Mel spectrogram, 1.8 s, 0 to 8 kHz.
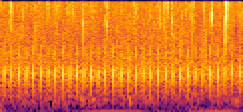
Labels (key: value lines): label: biophony, rattle
recorder: SoundTrap 500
